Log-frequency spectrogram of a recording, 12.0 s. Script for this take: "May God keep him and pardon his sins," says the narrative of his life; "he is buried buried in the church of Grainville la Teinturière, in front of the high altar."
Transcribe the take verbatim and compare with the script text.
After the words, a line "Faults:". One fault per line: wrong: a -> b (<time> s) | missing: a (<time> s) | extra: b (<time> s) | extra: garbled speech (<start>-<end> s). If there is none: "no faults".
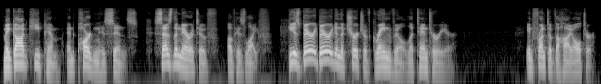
"May God keep him and pardon his sins," says the narrative of his life; "he is buried buried in the church of Grainville la Teinturière, in front of the high altar."
Faults:
no faults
